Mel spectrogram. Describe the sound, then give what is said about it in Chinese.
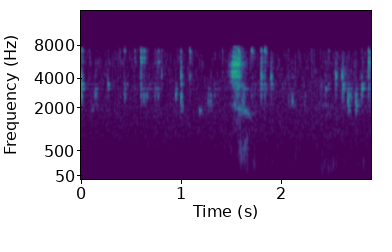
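Faint, irregular coffee drips patter during pour-over brewing, soft little taps with one fuller splash partway through, then a quicker run of drips near the end. No voices. “咖啡在滴水的声音吗？滴咖啡的声音。”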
